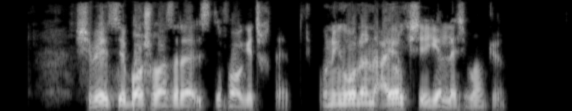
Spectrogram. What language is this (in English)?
Uzbek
